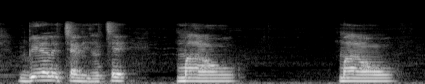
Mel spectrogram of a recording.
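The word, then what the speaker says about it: 猫: বিড়ালের চাইনিজ হচ্ছে মাও মাও। মাও এখানে বাংলা উচ্চারণ মাও।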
